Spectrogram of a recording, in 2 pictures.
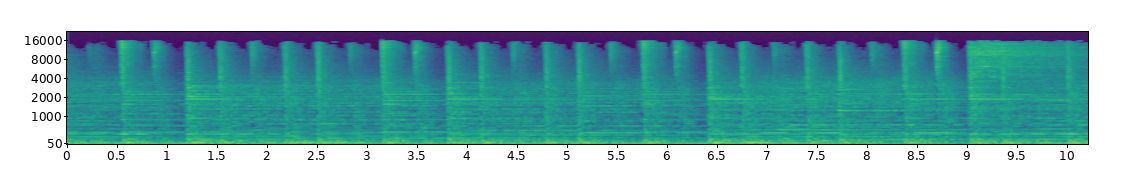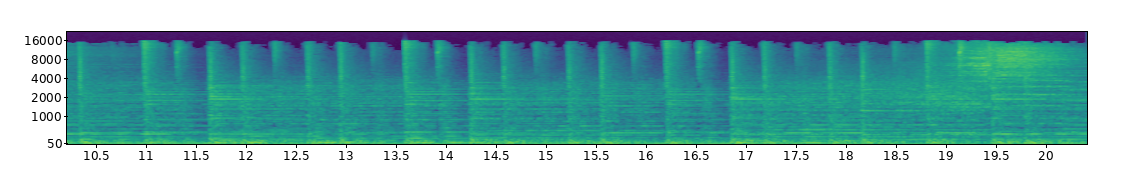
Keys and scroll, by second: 0.5 ctrl+d, 2.6 ctrl+shift+j, 3.0 ctrl+t, 3.8 ctrl+z, 5.6 ctrl+space, 6.1 ctrl+z, 6.2 ctrl+j, 6.4 ctrl+t, 7.0 ctrl+t, 9.4 ctrl+space, 10.3 ctrl+space, 12.1 ctrl+space, 13.1 ctrl+e, 13.5 ctrl+e, 14.1 ctrl+space, 14.5 ctrl+z, 14.8 ctrl+z, 15.6 ctrl+d, 16.7 ctrl+e, 16.9 ctrl+space, 19.3 ctrl+space, 19.5 ctrl+z, 19.7 ctrl+space.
